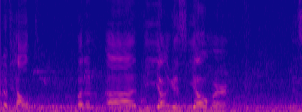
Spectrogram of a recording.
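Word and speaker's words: Hjalmer: Now, our four younger brothers could have helped, but the youngest, Yelmer, is spelled H-J-A-L-M-E-R, was only 4 years old when Dad passed.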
